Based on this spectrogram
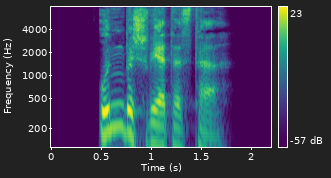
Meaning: inflection of unbeschwert: 1. strong/mixed nominative masculine singular superlative degree 2. strong genitive/dative feminine singular superlative degree 3. strong genitive plural superlative degree
- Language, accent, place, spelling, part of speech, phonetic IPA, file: German, Germany, Berlin, unbeschwertester, adjective, [ˈʊnbəˌʃveːɐ̯təstɐ], De-unbeschwertester.ogg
